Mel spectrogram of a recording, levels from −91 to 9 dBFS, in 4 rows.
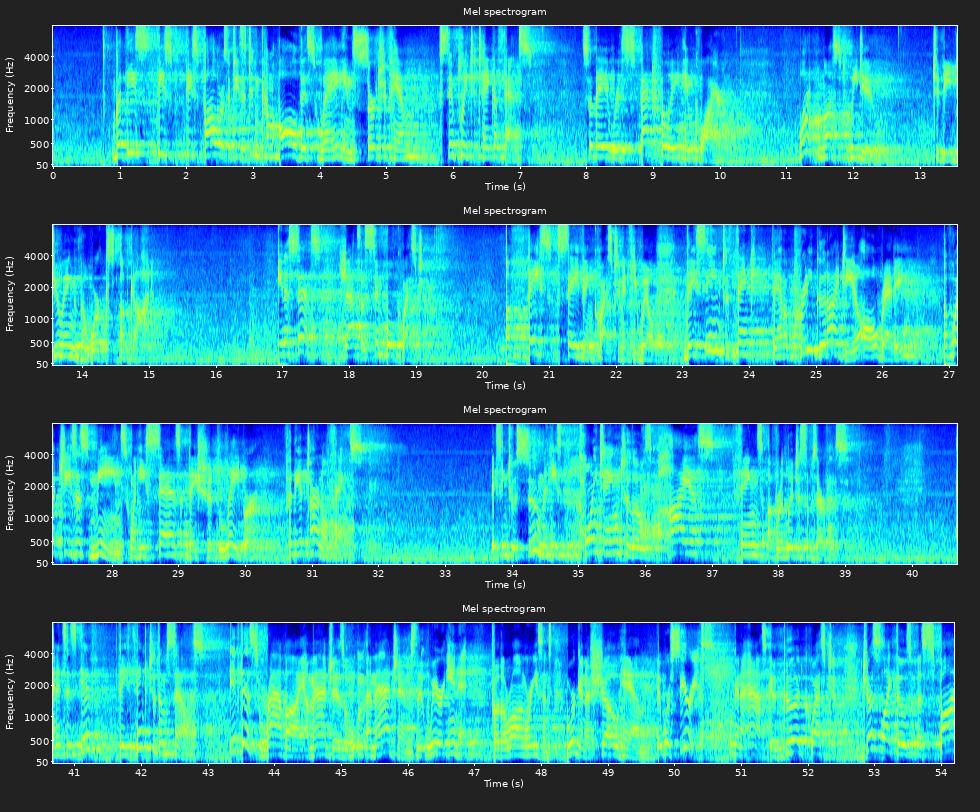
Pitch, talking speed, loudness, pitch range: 220 Hz, 140 wpm, -30 LUFS, 185-255 Hz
